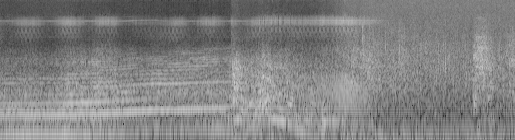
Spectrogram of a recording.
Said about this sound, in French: Sans s'en rendre compte, il est arrivé devant l'immeuble de chez Babette. Il va arrêter la voiture.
